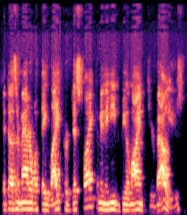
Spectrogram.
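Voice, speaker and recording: A man's voice: medium pitch, fast, dark tone, dull audio. A man talking casually as a business guest in a conversation.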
